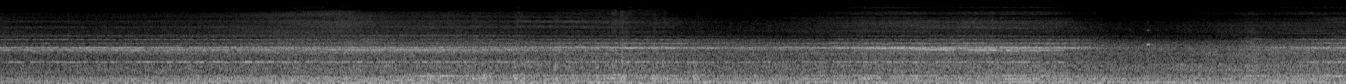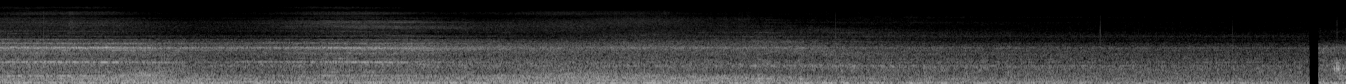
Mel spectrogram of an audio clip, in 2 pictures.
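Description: TransPennine Express Class 802 train moving slowly past along the platform: a continuous rumble with a steady high-pitched whine that swells and fades.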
